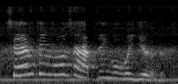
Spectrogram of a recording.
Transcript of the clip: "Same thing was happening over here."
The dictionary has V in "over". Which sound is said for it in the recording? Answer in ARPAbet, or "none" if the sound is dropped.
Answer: none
